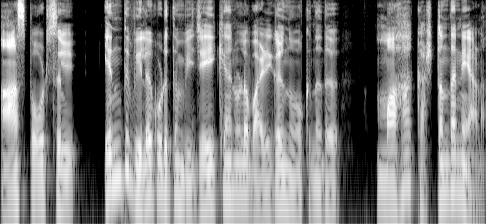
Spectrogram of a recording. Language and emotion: Malayalam, disgusted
